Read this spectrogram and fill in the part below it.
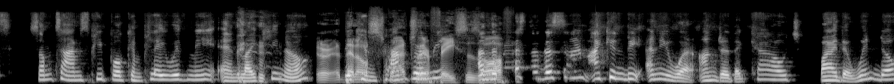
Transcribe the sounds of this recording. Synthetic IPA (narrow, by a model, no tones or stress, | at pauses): sʌ̃mtʰãɪ̃mz̥pʰipl̩ˠkʰɨ̃npʰl̥eɪwɪðmiʔɨ̃nlaɪkʰjɨnoʊðeɪkɨ̃npʰæ̃mpə˞miszəɛstʌvðɪstʰãɪ̃maɪkɨ̃nbiʔɛniwɛɹʔʌ̃ndə˞ðɨkʰaʊt͡ʃ | b̥aɪðɨwɪ̃ndoʊ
